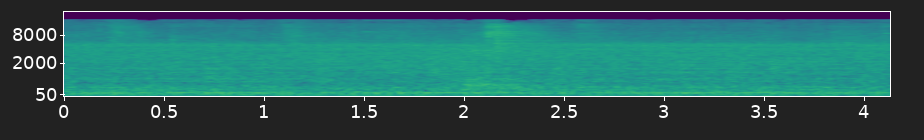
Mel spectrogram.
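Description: A steady low hum of indoor background noise with a couple of faint knocks, one near the start and one about two seconds in, as people walk along a corridor.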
